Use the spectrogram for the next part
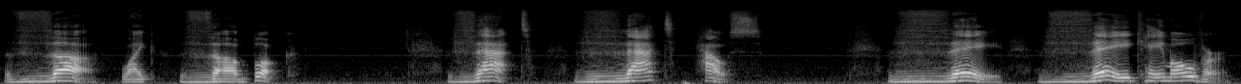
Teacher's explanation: they should all be voiced and all made with your tongue coming through your teeth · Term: voiced th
